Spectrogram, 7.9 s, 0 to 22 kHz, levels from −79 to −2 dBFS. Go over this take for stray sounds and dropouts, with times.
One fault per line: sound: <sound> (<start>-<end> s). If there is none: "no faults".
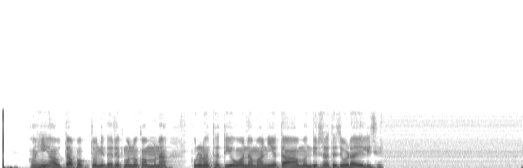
no faults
